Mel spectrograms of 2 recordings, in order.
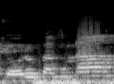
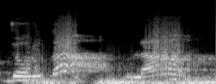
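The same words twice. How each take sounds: First: Said in the usual way. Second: Emphatic shout. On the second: Shown as a demonstration. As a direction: shout जोरू का to drive the meaning home, then land Ghulam. Teacher punches the Hindi meaning.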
